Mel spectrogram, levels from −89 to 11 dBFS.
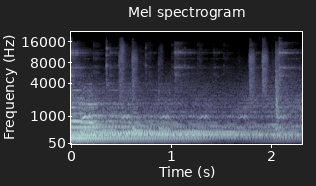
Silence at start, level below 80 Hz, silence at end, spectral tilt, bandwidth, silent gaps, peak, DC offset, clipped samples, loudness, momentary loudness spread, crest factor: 0 s; -58 dBFS; 0 s; -6.5 dB/octave; 15.5 kHz; none; -2 dBFS; under 0.1%; under 0.1%; -20 LUFS; 11 LU; 16 dB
